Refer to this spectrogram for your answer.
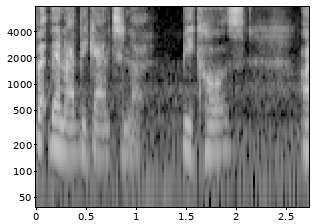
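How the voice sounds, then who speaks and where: A British-accented woman has a fairly low pitch and vocal fry. Her intonation stays fairly even. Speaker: vlogger with chronic illness. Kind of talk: personal health vlog.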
